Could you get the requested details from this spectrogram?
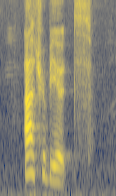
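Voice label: "attributes", American English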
